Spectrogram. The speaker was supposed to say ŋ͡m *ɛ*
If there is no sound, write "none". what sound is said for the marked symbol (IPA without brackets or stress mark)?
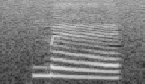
ɛ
